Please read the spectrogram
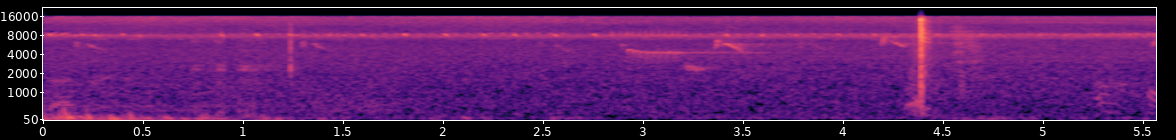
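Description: A golf club striking a ball off the tee: one sharp crack about four seconds in. A low rumble on the microphone fills the first second.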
